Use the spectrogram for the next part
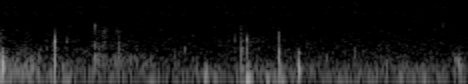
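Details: Woman's stomach growling while she slept: faint, irregular gurgles and squelches over quiet room noise; ordinary borborygmi, bowel sounds during sleep.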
